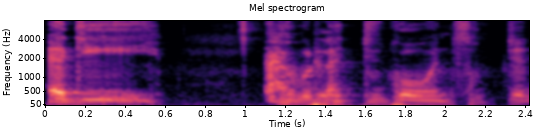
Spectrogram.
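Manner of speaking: very low, deep-chested growling monster voice. Speaker quotes the movie's Venom addressing Eddie: Venom voice. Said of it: "I like the Venom voice".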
